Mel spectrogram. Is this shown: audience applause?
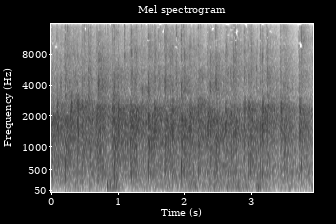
yes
